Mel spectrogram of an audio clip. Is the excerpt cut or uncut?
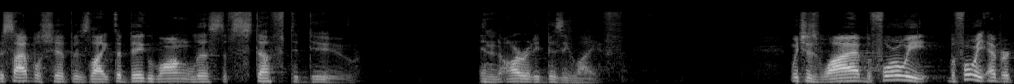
cut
